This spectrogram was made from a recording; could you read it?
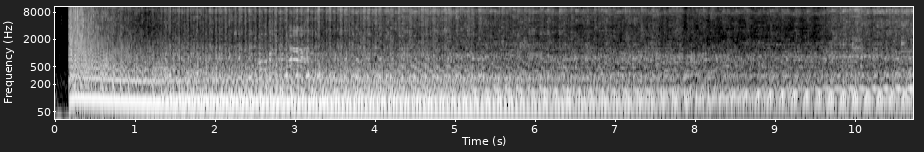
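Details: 2022 Chevrolet Camaro LT1 V8, 10-speed, just fitted with BBK long-tube headers, first start, code P0171 lean bank 1: idle with steady low knock-like rattle from a loose heat shield clamp on the secondary cats.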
